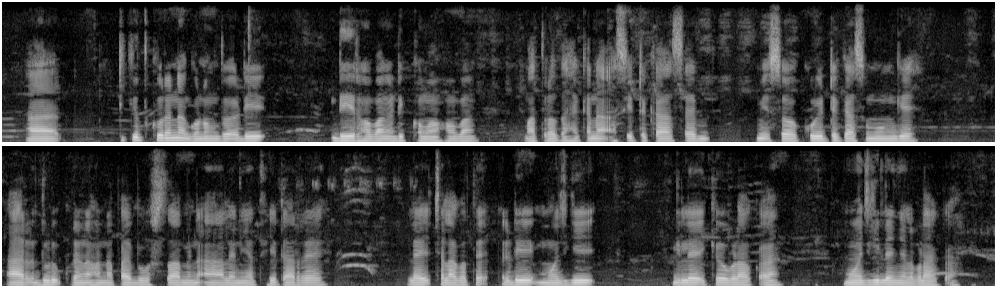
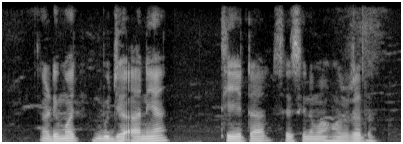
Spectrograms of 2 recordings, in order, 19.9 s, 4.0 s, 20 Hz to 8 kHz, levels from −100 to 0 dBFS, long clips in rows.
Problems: constant background noise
